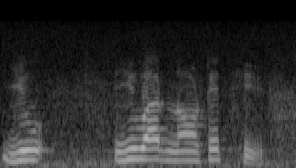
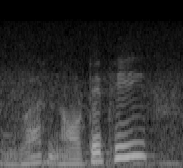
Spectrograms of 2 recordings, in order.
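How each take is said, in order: First: The voice falls at the end like a statement. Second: The voice rises at the end like a question. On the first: The person is not a thief. "This means that you are not a thief" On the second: The person is in fact a thief. "What is the meaning?"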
